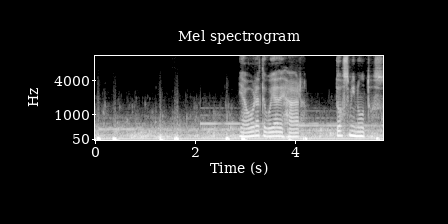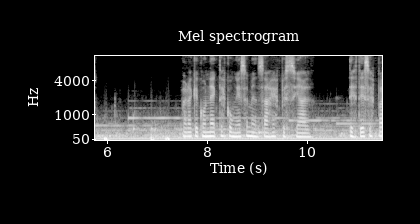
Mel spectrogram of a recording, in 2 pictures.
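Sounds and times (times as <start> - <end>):
slow heartbeat: 0.0 - 1.8, 2.6 - 3.2, 3.9 - 4.5, 5.5 - 7.5
speech: 3.0 - 5.8, 7.5 - 10.2, 10.8 - 11.5.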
